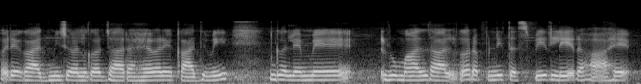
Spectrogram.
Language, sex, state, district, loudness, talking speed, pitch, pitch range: Hindi, female, Uttar Pradesh, Jalaun, -16 LUFS, 185 wpm, 200 Hz, 190-210 Hz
